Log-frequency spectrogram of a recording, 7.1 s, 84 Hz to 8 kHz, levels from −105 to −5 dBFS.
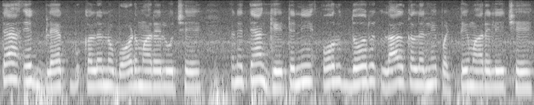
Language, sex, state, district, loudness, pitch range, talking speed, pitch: Gujarati, male, Gujarat, Gandhinagar, -14 LUFS, 185-225 Hz, 170 wpm, 195 Hz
